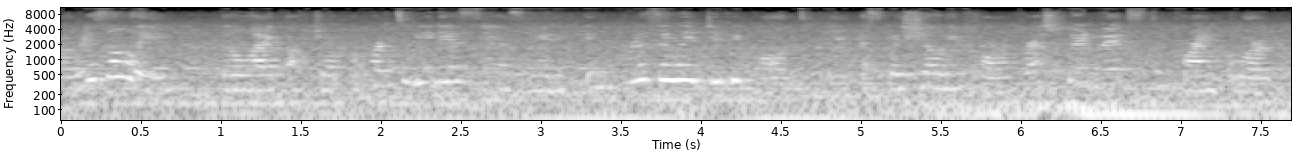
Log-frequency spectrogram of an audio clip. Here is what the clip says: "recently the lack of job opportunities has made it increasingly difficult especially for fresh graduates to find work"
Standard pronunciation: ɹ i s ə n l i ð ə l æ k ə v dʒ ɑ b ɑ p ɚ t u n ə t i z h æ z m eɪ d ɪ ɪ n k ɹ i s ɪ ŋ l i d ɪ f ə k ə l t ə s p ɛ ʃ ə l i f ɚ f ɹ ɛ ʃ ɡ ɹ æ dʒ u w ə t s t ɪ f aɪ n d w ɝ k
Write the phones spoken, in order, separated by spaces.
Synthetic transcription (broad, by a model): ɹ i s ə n l i ð ə l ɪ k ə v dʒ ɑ ɑ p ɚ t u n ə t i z h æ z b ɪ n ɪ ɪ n k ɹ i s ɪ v l i d ɪ f ə k ə l t ə s p ɛ ʃ ə l i f ɚ f ɹ ɛ ʃ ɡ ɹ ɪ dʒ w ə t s t ɪ f aɪ n d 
